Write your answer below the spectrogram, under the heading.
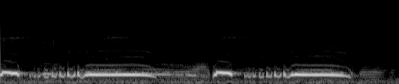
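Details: Spotted dove of the pelung style, used as a lure to prompt lazy or beginner doves to coo: a sharp opening note, a burst of bubbling trills, then a long level drawn-out coo, twice in four seconds.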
